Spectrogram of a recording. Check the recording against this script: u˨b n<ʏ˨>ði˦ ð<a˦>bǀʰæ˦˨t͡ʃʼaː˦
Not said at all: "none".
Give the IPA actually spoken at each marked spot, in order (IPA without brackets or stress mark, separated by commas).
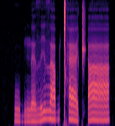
ɛ˨, a˦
